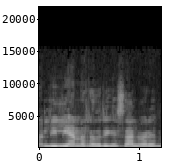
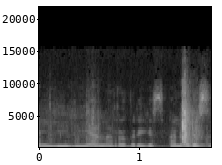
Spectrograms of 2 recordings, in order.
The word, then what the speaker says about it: Liliana Rodríguez Álvarez: Bueno, Liliana Rodríguez Álvarez, mi nombre se escribe con doble L, Liliana Rodríguez Álvarez.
